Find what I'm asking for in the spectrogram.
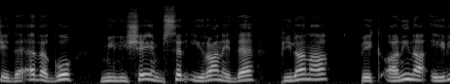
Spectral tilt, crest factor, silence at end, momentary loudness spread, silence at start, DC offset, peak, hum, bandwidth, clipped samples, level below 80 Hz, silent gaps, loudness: -5.5 dB/octave; 16 dB; 0 s; 7 LU; 0 s; under 0.1%; -14 dBFS; none; 16.5 kHz; under 0.1%; -70 dBFS; none; -29 LUFS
